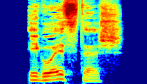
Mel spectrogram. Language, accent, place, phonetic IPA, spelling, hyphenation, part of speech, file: German, Germany, Berlin, [eɡoˈɪstɪʃ], egoistisch, ego‧is‧tisch, adjective, De-egoistisch.ogg
- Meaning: egoistic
